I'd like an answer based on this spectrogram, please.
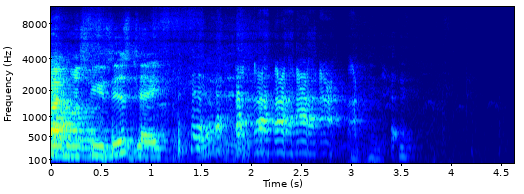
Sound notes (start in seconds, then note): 3.0 laughter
